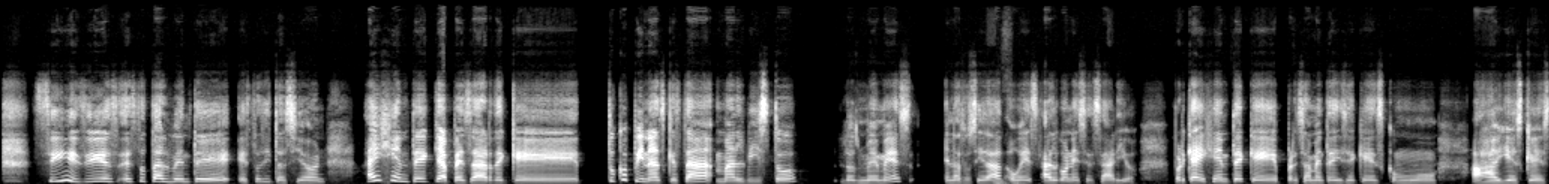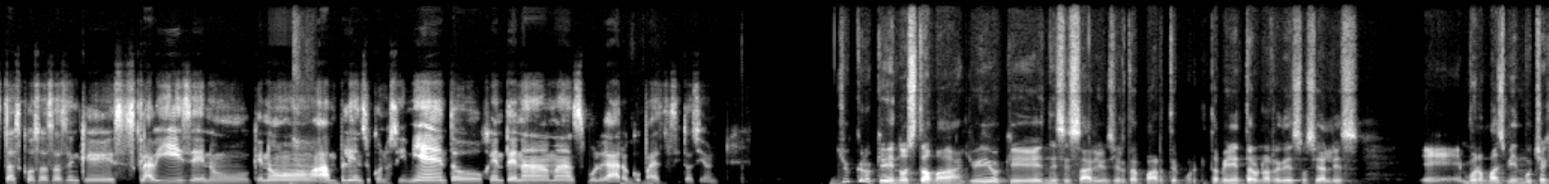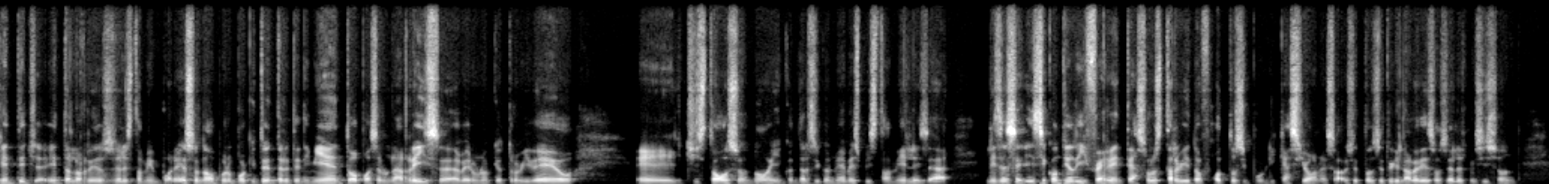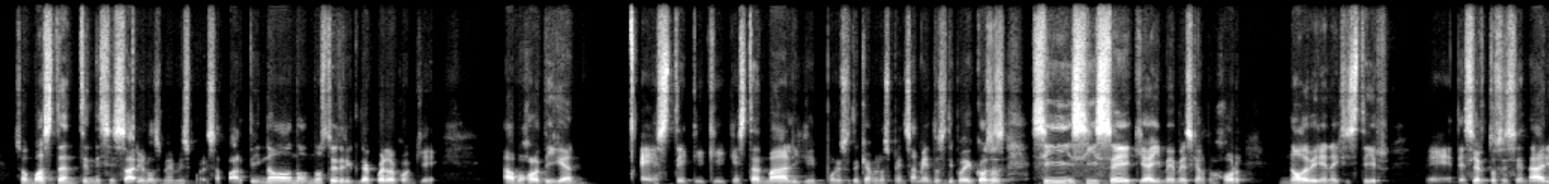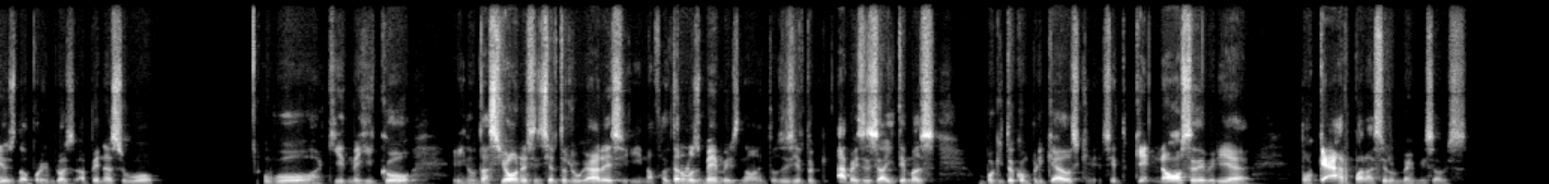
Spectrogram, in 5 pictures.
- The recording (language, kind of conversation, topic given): Spanish, podcast, ¿Por qué crees que los memes se vuelven tan poderosos socialmente?
- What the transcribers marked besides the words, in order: other background noise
